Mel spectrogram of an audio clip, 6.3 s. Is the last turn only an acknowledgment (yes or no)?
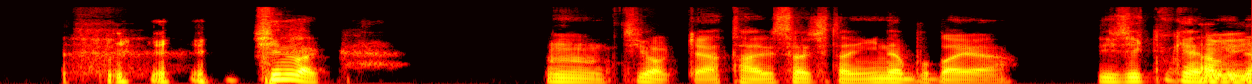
yes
